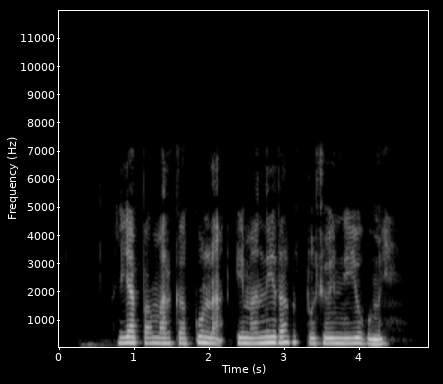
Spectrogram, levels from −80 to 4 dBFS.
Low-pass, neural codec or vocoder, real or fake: 7.2 kHz; codec, 16 kHz, 4 kbps, X-Codec, WavLM features, trained on Multilingual LibriSpeech; fake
